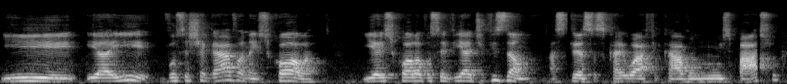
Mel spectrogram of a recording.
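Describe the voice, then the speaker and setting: A man's voice: fairly high pitch, steady tone, normal speed, bright, forceful tone. A man speaking as an invited guest on a live online panel, explaining at length with frequent restarts and hesitations. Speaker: guest researcher.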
